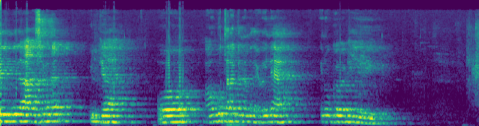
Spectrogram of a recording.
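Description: A young man speaks loudly into a microphone over loudspeakers in a large hall.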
